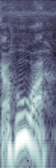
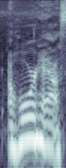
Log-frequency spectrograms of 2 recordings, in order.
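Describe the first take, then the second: First: It is said in a Sopranos-style accent. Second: It is said in a plain everyday accent. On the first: "That's how they would say it with their accent" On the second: "they didn't say it like a whorehouse"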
